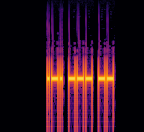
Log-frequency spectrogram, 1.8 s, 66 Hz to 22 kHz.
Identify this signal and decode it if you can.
Morse code, heard as a keyed tone, about 46 wpm, 700 Hz. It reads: ROM
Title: Top Three Letter Combinations in Words 45wpm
